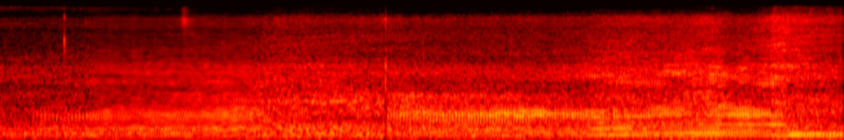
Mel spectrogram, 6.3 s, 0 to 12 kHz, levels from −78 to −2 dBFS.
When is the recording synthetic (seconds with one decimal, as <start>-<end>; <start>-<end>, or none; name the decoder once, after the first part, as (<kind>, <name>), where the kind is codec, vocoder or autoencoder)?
0.7-1.9 (vocoder, Vocos)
